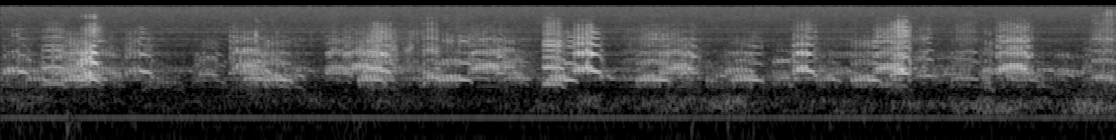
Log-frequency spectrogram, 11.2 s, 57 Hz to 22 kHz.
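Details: Flock of sandhill cranes at Homer during autumn migration, September 2009. Rattling, trilled bugles arrive in repeated surges every second or two, many birds overlapping throughout.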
